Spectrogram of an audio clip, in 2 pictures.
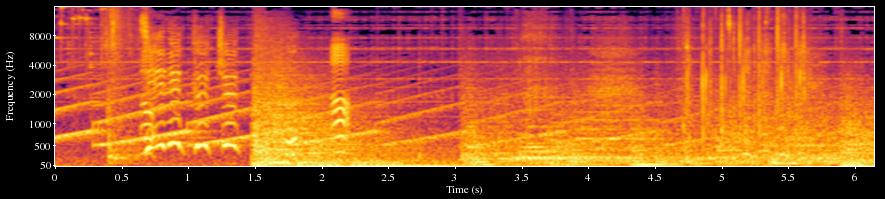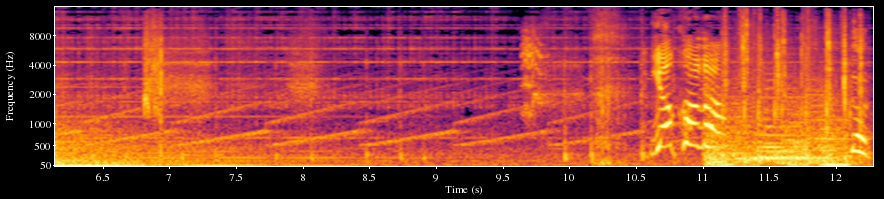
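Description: A school fire alarm sounding with repeated rising whoop sweeps, set off by the break-glass call point. It dies away about eight or nine seconds in.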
